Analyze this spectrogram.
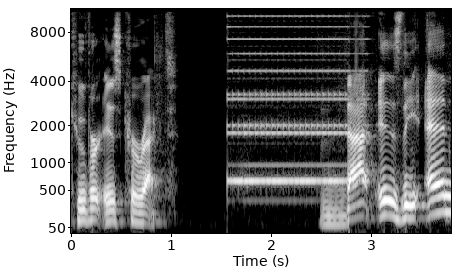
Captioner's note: bell ringing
